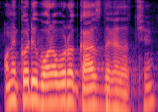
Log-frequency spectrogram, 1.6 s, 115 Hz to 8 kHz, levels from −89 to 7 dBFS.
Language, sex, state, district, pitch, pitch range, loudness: Bengali, male, West Bengal, Alipurduar, 160 Hz, 140-175 Hz, -13 LUFS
